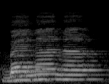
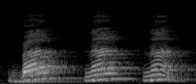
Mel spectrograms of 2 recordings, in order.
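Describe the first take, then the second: First: The syllables run together as one smooth word. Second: Each syllable is said separately with small breaks. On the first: "boleh langsung" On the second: "dieja dulu"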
